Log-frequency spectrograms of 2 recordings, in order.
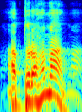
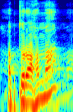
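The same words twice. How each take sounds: The two takes are said the same way.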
